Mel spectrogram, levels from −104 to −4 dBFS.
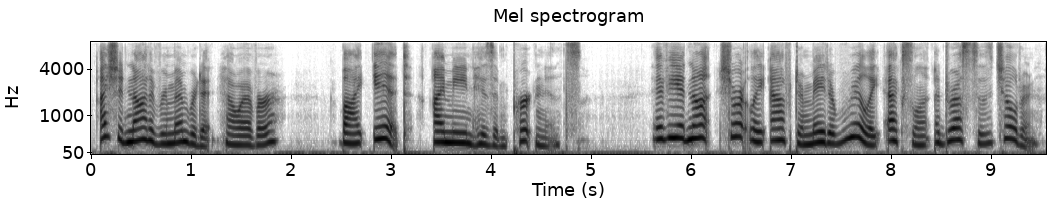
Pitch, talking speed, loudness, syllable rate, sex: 245 Hz, 165 wpm, -16 LUFS, 5.7 syllables/s, female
